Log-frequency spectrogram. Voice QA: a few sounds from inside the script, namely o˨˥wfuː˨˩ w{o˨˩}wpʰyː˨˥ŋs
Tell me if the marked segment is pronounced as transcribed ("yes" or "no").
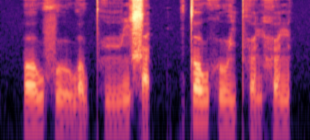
yes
